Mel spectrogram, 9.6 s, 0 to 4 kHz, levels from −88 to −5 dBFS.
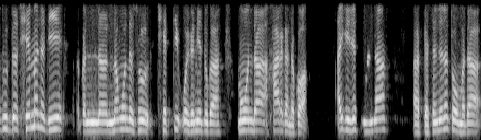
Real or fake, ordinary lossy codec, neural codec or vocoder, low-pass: real; none; none; 3.6 kHz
